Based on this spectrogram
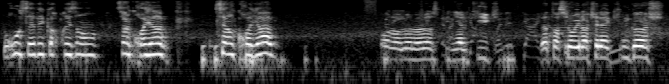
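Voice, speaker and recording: A higher-pitched man calls a wrestling video game match in an excitable, cheering way, repeating his exclamations. His voice sounds a bit dull and lo-fi. The talk is casual and lively. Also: moderate pace.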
